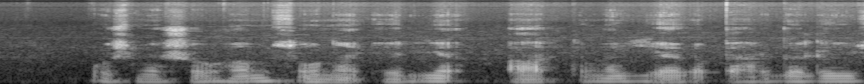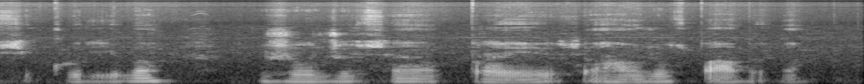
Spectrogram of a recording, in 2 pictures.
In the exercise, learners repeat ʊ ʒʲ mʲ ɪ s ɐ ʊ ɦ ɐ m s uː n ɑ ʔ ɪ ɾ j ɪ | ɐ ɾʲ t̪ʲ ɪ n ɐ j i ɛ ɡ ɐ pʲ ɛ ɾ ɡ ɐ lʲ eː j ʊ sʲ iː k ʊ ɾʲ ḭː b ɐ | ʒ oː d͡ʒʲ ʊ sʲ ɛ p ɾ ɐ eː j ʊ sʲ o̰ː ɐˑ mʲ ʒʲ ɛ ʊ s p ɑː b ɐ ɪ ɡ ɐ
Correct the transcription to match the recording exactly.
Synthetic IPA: ʊ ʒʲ mʲ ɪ ʃ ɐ ʊ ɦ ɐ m s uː n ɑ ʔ ɪ ɾ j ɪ | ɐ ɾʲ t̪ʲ ɪ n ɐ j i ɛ ɡ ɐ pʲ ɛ ɾ ɡ ɐ lʲ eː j ʊ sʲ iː k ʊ ɾʲ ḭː b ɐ | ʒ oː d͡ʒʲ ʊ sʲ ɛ p ɾ ɐ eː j ʊ sʲ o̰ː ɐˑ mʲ ʒʲ ɛ ʊ s p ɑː b ɐ ɪ ɡ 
